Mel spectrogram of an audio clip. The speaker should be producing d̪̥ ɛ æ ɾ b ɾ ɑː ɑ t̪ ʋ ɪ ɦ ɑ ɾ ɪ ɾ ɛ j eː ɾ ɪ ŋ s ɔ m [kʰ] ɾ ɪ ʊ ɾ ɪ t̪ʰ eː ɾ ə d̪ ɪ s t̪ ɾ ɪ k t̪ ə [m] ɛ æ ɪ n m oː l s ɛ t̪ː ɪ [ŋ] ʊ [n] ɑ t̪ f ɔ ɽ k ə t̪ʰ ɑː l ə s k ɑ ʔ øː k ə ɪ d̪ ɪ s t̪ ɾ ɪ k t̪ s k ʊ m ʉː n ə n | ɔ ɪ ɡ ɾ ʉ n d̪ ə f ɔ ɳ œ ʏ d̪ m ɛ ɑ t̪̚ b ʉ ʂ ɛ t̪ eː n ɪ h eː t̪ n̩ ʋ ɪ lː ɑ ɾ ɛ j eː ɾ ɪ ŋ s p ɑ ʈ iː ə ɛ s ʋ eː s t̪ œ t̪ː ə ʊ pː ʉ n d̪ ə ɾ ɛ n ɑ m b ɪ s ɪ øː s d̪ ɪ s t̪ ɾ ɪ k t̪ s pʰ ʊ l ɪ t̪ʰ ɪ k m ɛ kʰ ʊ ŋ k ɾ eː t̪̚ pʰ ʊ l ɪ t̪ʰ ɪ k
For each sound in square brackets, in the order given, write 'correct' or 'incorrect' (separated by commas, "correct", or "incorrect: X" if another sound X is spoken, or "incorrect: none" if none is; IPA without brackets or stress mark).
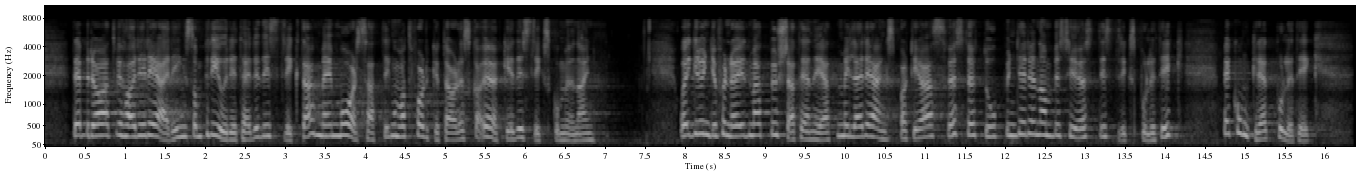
incorrect: pʰ, correct, correct, incorrect: m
